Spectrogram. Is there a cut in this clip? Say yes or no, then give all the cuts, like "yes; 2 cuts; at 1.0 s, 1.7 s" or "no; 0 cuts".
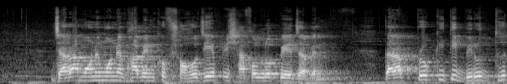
no; 0 cuts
